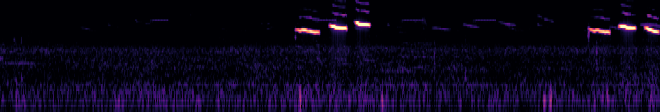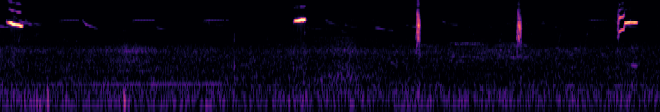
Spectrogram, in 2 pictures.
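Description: A caboclinho, a small Brazilian seedeater, singing two quick bursts of high down-slurred whistled notes, about four and about eight seconds in. Single short notes follow near the end.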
